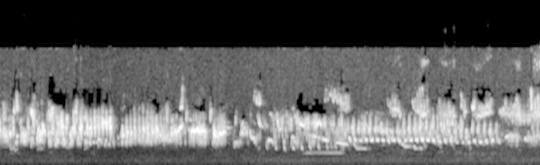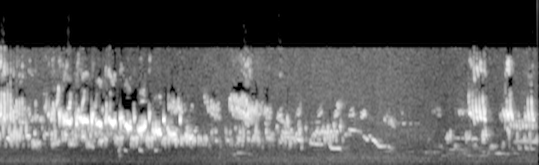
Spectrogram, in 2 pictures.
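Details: Long canary-like series of high trills from a Brewer's sparrow, changing speed and pitch as it goes, fading into scattered notes toward the end.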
